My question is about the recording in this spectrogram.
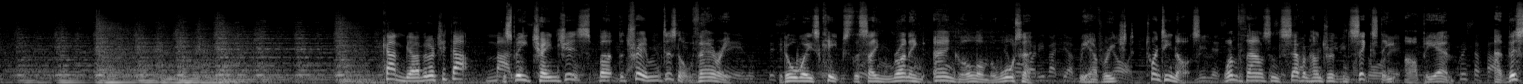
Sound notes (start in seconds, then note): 0.2 upbeat music; 4.0 speaking in foreign language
